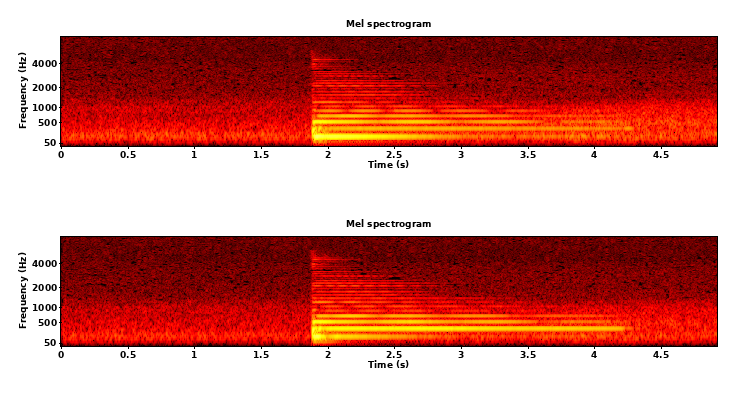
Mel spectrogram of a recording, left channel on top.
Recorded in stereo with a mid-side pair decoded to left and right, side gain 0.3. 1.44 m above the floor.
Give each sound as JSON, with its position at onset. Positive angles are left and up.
{"t": 1.9, "sound": "a guitar", "azimuth_deg": -45, "distance_m": 3.0}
